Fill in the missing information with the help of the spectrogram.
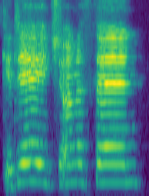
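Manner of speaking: a clumsy attempt at an Australian twang, drawn out slow; hammed-up Aussie greeting; bad Australian accent. Mock Australian greeting to a viewer, bad Australian accent. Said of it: "That were a bad accent".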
